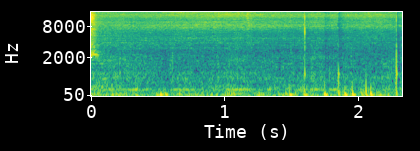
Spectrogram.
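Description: Low rumble of a handheld camera being moved and handled, over a steady low hum in the room, with a few soft knocks.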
